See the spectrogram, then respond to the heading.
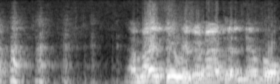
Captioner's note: laughs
